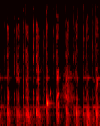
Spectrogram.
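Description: Fork whisking beaten eggs in a small bowl, the tines ticking quickly and steadily against the bowl's sides.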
